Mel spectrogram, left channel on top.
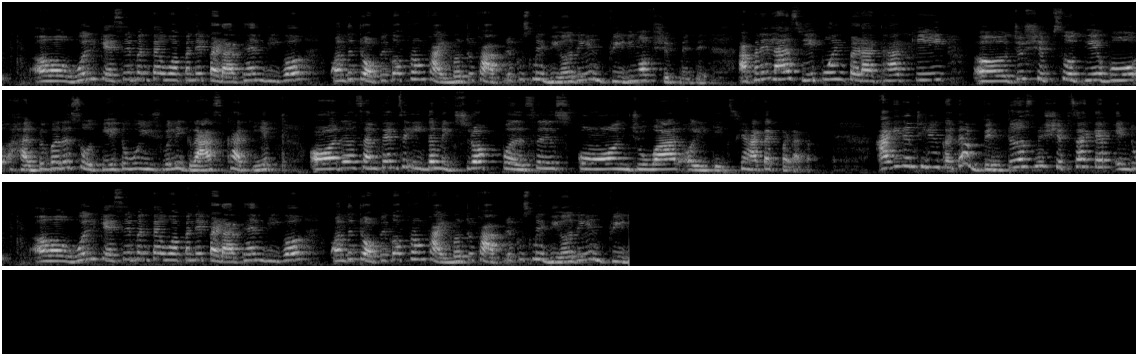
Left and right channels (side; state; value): right; drops out; at 6.3 s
